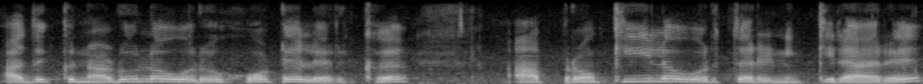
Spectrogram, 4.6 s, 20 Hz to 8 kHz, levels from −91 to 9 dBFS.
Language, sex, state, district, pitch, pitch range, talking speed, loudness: Tamil, female, Karnataka, Bangalore, 220 Hz, 210-245 Hz, 115 wpm, -14 LUFS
